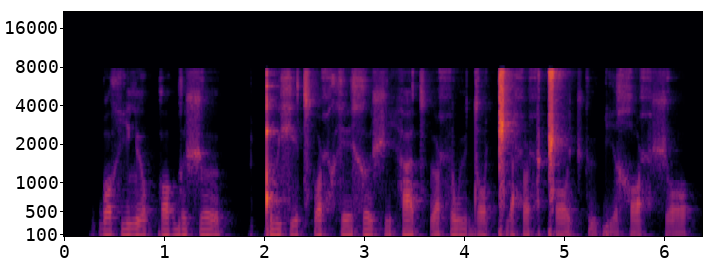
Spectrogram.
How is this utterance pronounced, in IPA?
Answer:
ɠɔxilʲɔ kɔɡɵʃɵ | ǃʉxʲet͡sʼoħ xe xɵ ʃiha t͡sʼɵħ wʉdɔ ǁiħʉħǁɔ t͡ʃʼʉɠi χɔħ ʃɔ

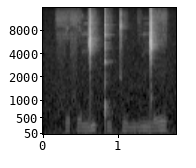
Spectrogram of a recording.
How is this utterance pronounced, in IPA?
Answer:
fʊ˨˩fø˨˩ŋ͡ǀi˥˨ǃy˨˩˦ cu˨˩ my˧˥˧ ŋ͡ǀe˧˥˧

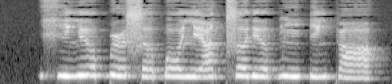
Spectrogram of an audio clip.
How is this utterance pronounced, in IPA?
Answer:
xi˨lʲɔ˦ ɓə˞˦sʌ˨ɓɔ˦ lʲɑ˨˦t͡sʌ˦ ɾʲʌ˦ ɓĩ˦ʔi˦lʲpɑ˨

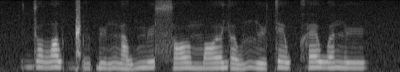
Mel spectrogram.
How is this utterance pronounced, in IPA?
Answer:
dʉ˥˨lˠi˥˨w ɡ͡ǁʉ˧ɓy˨˩˦ŋa˨˩˦wmy˧˥˧ sɔ˧˥˧ʊ̯mɔ˧˥ə̯ jə˨˩˦wʎy˨˩˦ te˧wkʰɛ˧˥˧wə˧˥˧ny˧

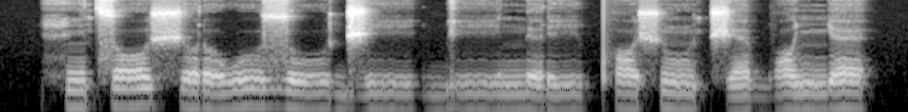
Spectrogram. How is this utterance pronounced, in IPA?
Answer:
hĩ˨t͡soː˦ ʃʊ˨ ɾʊ˨wu˦ zuː˨d͡ʒiː˨ɡ͡biː˨ nɪ˨ɾiː˨ pʰɔ˦ʃũ˦˨t͡ʃɛ˨ bɔ˦ɲɛ˦

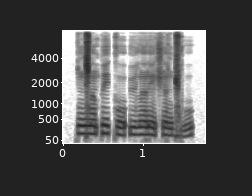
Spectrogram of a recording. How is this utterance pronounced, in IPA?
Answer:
ŋ͡ǁɐ̃˧ pe˦ko˨˦ʔʉ˧ lɐ̃˧ɾẽ˨ʃɐ̃˧ ɡ͡ǁu˨˦

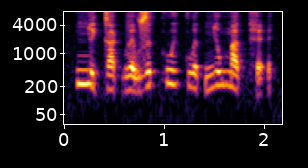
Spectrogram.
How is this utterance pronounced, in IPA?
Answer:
ɲə̰˧˨j ka˨˩k̚vɛ̰˧˨wzə˦˥t̚hwɨ˧ kwə˨˩t̚ɲə˧wma˨˩t̚ hɛ̰˧˨ʔ

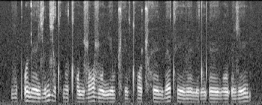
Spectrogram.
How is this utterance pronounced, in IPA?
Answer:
vopʼɔ̃ ɖɛ̃ːʑɯnʑɤtʰwɤ tʰɔɲɮɔ ɮɔ̃ɲew ʈ͡ʂʰewtʰɔʈ͡ʂʰɛ̃ːn bɛə̯tʰẽː vɛ̃ːnedɔ̃d ʔɛ̃ːɪ̯ wɔ̃ʊ̯ʔɛ̃ ɮẽb

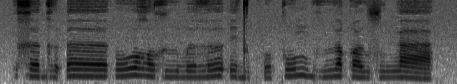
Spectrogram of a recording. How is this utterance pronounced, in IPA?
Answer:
xɜɡʱə ʔɜː | oːʁoxɯːməː ɦəːʔedɯpʔo kom bʱɯːqʷɯːsʷɯ ŋa

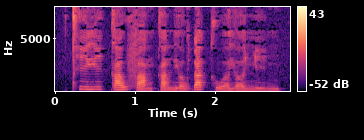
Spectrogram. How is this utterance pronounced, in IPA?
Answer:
t̪ʰi˧ji˧ ka˧˥w fa˨˩ŋka˧njə˨˩w ɗa˦˥t̚xu˨˩ə̯ jəː˨˩ɲi˨˩ŋ

